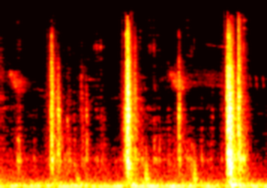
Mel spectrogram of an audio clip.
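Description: A key locks a house door: a few quiet metallic clicks and rattles, with two sharper, louder clacks standing out.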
